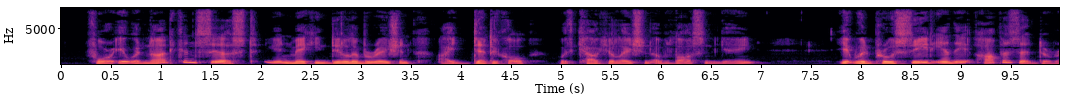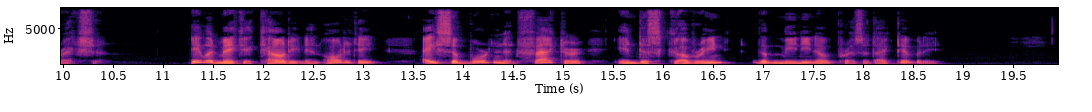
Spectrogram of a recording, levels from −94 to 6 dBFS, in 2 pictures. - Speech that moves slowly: Yes, slow, 115 wpm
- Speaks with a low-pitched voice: Yes, low, 125 Hz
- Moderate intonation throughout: No, wide, 8.9 semitones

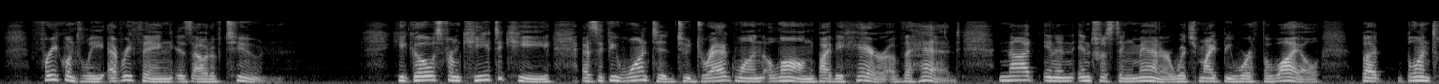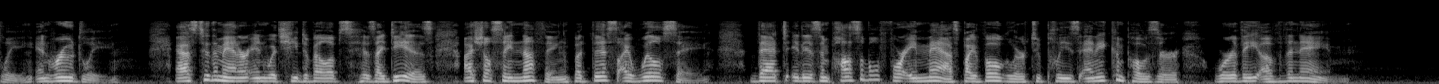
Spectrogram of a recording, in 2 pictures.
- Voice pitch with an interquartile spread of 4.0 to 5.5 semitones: Yes, average, 4.7 semitones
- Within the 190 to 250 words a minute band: No, average, 160 wpm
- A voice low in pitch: No, medium, 145 Hz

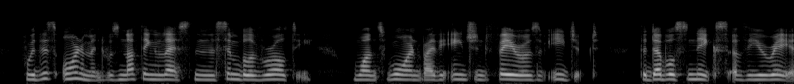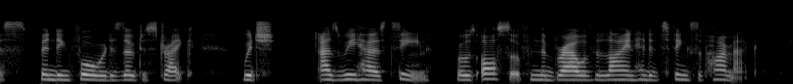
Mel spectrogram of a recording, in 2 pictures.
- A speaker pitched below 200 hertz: No, high, 220 Hz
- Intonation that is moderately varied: No, narrow, 1.7 semitones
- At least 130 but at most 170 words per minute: No, average, 180 wpm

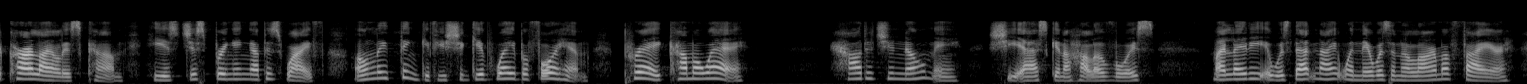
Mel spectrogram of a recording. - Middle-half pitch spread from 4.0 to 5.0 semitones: Yes, average, 4.5 semitones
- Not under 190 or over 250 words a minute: No, average, 180 wpm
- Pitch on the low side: No, high, 235 Hz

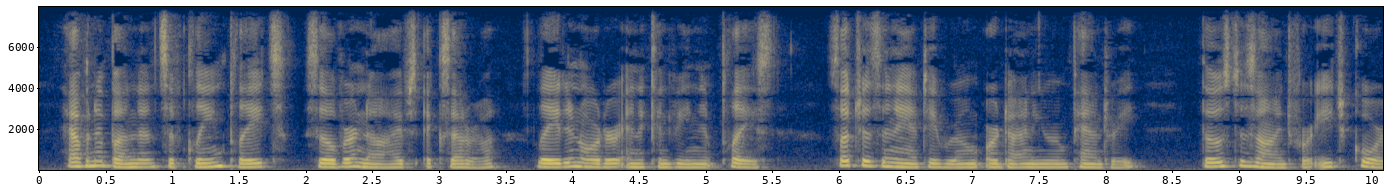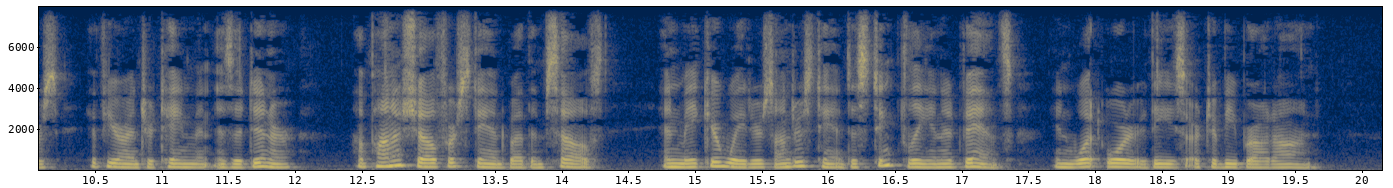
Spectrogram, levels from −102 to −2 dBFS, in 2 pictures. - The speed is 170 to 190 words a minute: Yes, average, 175 wpm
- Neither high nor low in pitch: Yes, medium, 170 Hz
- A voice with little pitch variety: Yes, narrow, 2.3 semitones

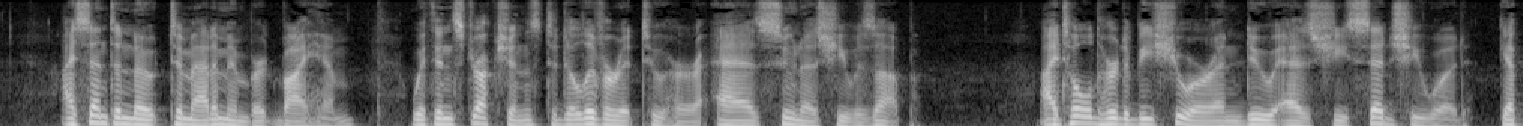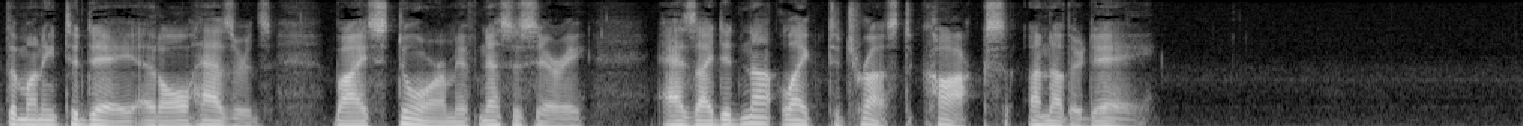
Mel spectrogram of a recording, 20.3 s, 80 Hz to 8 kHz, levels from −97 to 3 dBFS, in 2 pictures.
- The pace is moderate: Yes, average, 170 wpm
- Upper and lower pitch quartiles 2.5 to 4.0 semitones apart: Yes, average, 3.7 semitones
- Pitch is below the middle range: Yes, low, 110 Hz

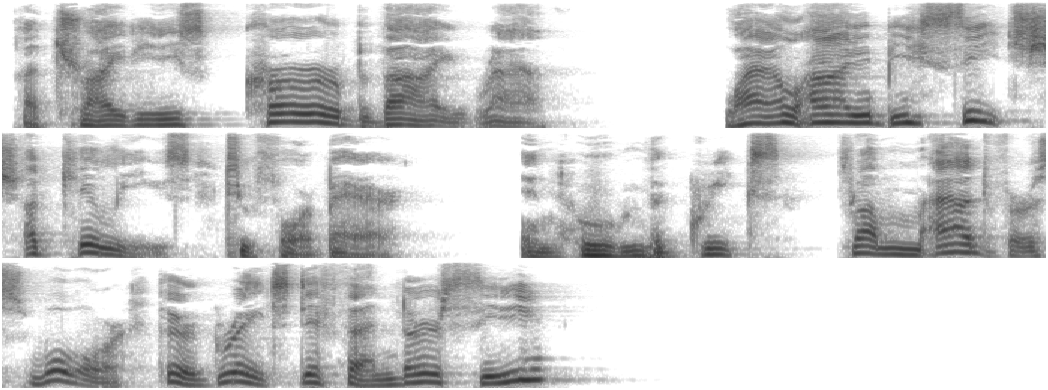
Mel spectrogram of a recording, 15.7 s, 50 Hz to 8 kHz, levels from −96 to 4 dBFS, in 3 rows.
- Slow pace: Yes, slow, 80 wpm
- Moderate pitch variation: No, wide, 7.8 semitones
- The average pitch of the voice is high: No, medium, 145 Hz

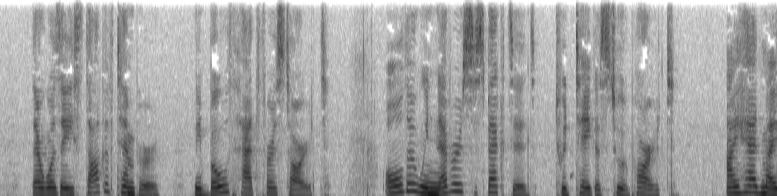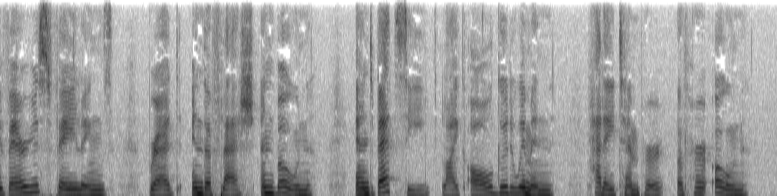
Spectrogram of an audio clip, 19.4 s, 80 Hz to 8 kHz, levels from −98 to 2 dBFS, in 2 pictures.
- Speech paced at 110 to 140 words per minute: Yes, slow, 135 wpm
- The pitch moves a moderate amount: Yes, average, 4.0 semitones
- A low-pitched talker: No, high, 220 Hz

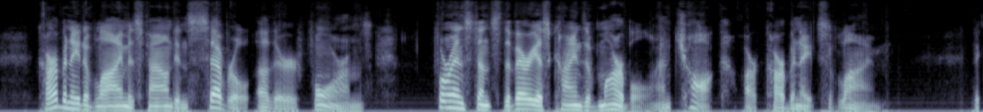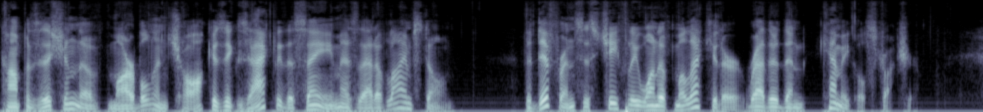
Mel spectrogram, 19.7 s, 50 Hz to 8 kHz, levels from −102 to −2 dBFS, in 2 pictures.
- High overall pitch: No, very low, 95 Hz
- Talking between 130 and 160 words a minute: Yes, average, 145 wpm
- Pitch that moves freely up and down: Yes, wide, 7.5 semitones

